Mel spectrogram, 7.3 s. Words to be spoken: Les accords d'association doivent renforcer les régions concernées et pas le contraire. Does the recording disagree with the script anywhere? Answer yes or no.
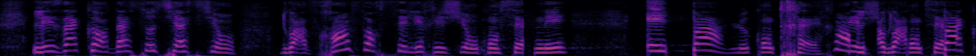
yes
